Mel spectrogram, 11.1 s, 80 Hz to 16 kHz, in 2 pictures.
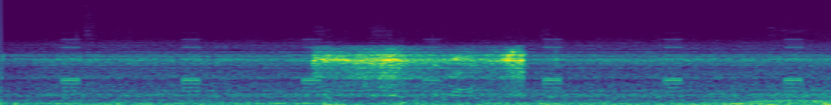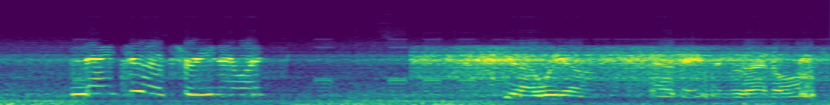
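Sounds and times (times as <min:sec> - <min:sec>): low hum: 0:00.0 - 0:11.0
low rumble: 0:00.0 - 0:11.0
radio static hiss: 0:02.0 - 0:03.6, 0:08.0 - 0:11.0.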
